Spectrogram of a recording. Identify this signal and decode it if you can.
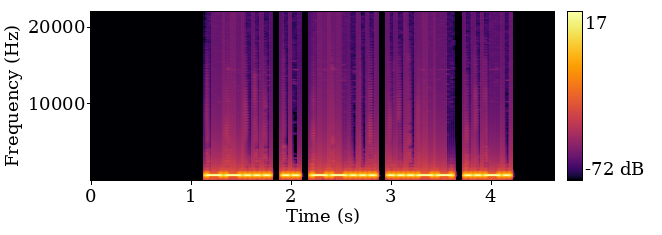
Morse code, heard as a keyed tone, about 25 wpm, 700 Hz. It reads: 7I73F
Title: Code Groups - 5 Letter:Numbers - 25wpm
